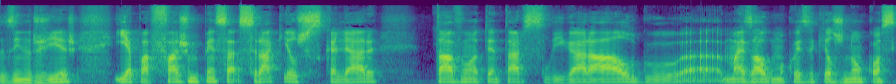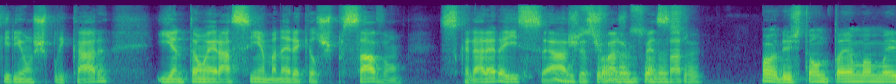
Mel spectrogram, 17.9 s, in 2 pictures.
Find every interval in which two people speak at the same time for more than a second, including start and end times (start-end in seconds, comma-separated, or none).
14.4-15.9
